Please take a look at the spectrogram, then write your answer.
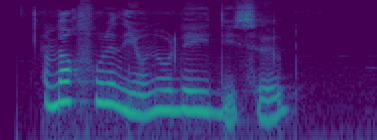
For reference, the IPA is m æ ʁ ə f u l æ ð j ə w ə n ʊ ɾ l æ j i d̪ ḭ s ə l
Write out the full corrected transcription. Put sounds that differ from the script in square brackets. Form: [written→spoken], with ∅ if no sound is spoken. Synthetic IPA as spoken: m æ ʁ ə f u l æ ð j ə w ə n ʊ ɾ l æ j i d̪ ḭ s ə l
